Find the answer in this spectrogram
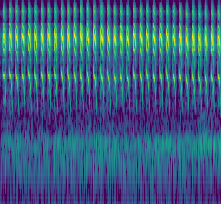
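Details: Tengkek buto kingfisher in a clear, rapid training track: about nine sharp, high, rasping notes per second in an unbroken, even run, each note bright and slightly downslurred, over a quiet low hum.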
